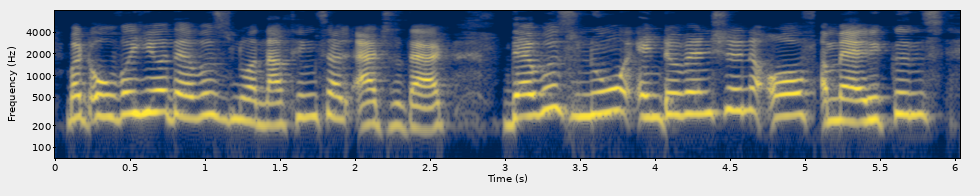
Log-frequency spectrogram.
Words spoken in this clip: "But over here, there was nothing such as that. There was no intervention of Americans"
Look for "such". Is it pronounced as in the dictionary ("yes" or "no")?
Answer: no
